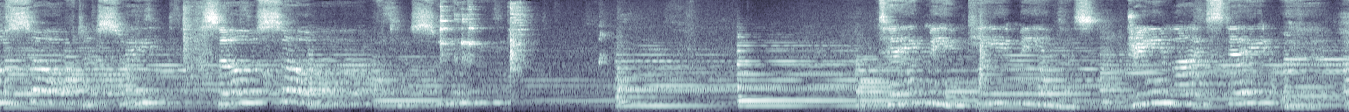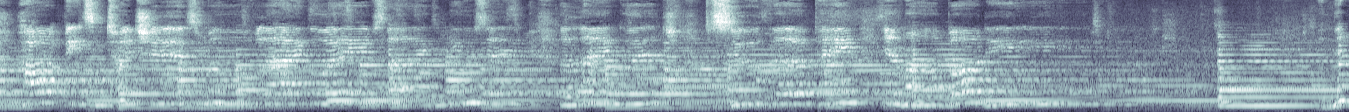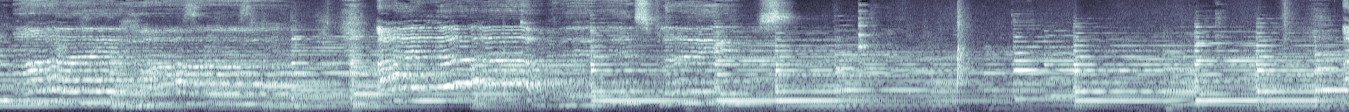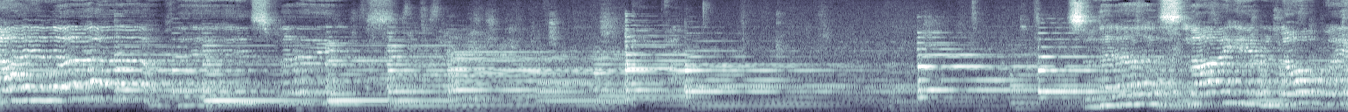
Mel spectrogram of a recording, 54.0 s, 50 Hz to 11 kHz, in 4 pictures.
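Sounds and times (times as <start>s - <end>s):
woman singing: 0.0s - 5.4s, 8.6s - 25.4s, 26.2s - 35.8s, 40.1s - 45.6s, 51.1s - 53.9s
piano accompaniment: 0.0s - 53.9s.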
